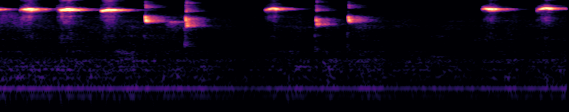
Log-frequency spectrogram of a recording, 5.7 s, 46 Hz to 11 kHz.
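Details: Sparse song from a white-rumped shama whose filler is called 'AK47': a few high clear whistles, then lower downward-slurred notes, long pauses between short groups, and two final high whistles.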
